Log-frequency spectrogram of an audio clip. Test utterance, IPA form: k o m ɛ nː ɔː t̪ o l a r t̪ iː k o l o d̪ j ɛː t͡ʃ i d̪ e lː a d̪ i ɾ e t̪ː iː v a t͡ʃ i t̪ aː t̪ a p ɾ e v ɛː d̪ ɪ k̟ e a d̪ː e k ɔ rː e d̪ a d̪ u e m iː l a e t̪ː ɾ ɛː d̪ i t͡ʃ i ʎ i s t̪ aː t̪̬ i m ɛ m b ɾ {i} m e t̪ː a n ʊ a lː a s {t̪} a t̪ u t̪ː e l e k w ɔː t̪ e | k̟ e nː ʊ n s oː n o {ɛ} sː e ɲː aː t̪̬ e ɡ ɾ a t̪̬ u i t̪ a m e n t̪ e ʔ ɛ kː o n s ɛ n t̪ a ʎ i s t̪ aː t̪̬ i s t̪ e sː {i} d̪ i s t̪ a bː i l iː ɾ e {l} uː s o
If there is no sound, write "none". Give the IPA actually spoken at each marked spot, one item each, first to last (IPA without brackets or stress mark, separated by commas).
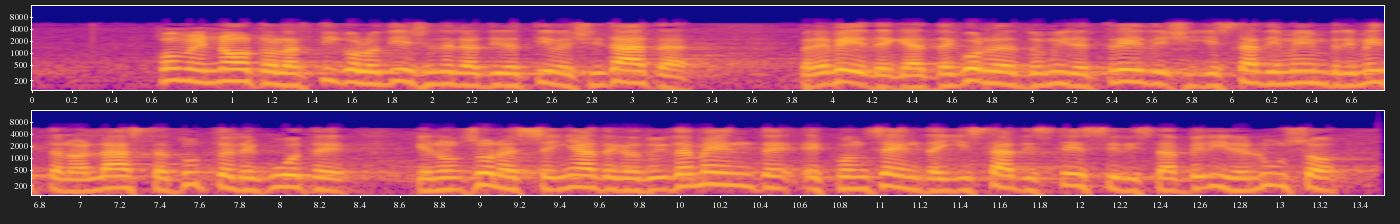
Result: i, t̪, a, i, l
